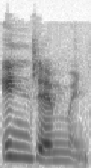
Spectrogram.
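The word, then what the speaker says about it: enjambment: जो कि होता है इन जमेंट क्या होता है इन जमेंट ठीक है यहां पे जो ये बी है ये साइलेंट रहेगा तो यहां पे याद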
